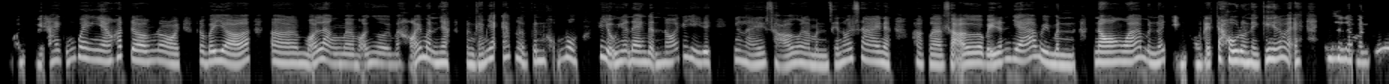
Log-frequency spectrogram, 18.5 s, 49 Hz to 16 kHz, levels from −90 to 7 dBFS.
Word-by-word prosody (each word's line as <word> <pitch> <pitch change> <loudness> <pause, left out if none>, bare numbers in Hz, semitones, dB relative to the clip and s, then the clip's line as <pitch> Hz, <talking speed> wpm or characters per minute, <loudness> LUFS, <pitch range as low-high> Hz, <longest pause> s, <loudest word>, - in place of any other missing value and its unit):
mọi - - -18 0.2
người 190 -1 -6
ai 245 +4 -6
cũng 250 +6 -8
quen 280 -4 0
nhau 240 -1 -1
hết 325 +1 -1
trơn 245 -2 +2
rồi. 215 -5 -1 0.3
Rồi 230 - -3
bây 230 +3 +2
giờ 200 -6 +3
á, 255 +4 +1 0.3
ờ, 210 -3 0
mỗi 195 +5 0
lần 225 -8 -1
mà 190 -1 -4
mọi 185 +1 -5
người 205 -3 -4
mà 190 0 -10
hỏi 285 +6 -1
mình 275 -9 +1
nha, 215 0 +3 0.2
mình 200 -2 0
cảm 190 +3 +1
giác 290 +4 0
áp 315 +2 -4
lực 275 -9 -2
kinh 245 0 0
khủng 235 +6 -12
luôn. 290 -5 +1 0.3
Thí 320 - +1
dụ 215 -6 +2
như 235 +4 +1
đang 230 -1 +1
định 200 0 -1
nói 225 +5 -3
cái 325 - -4
gì 245 -7 -3
đi, 220 0 +3 0.3
nhưng 255 -2 -4
lại 195 -1 -1
sợ 185 -1 -3
là 200 -2 -1
mình 175 -2 0
sẽ 195 - -3
nói 245 +6 -1
sai 240 -6 -1
nè, 205 -3 +3 0.3
hoặc 200 -3 -5
là 185 -1 +1
sợ 210 +3 +3
bị 185 +1 +3
đánh 260 +6 -1
giá 270 +4 +2
vì 225 -4 +3
mình 180 -2 +3 0.3
non 225 +1 +6
quá, 235 +7 +3
mình 225 -9 +1
nói 225 +4 +1
chuyện 190 0 -3
còn 190 -1 0
trẻ 195 - +2 0.2
trâu 245 -1 +7
đồ 235 - +6
này 205 -3 +4
kia 275 +1 +5
đó 300 +1 +2
bạn, 235 -3 0 0.3
cho 290 - -23
nên 285 - +3
là 250 - +1
mình 215 - -1
cũng, 240 - -4
225 Hz, 245 wpm, -23 LUFS, 200-250 Hz, 0.3 s, trâu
